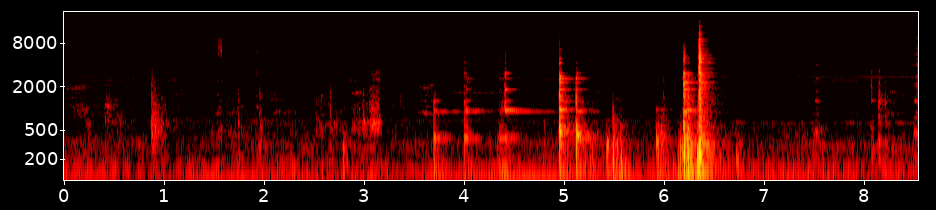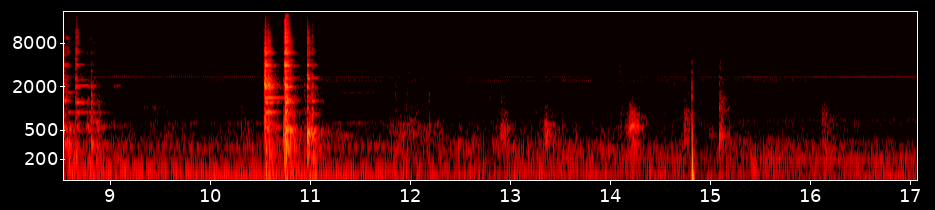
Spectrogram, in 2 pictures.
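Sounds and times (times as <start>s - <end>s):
dishes and cutlery clinking: 3.7s - 5.6s, 8.1s - 9.1s, 10.6s - 11.2s.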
